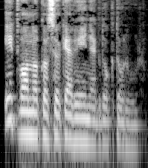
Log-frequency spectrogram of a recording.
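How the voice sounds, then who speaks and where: A man reading aloud and voicing a sneering, mocking older schoolboy prefect in a raised, loud voice. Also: mid-range voice, expressive, husky. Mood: sugary.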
